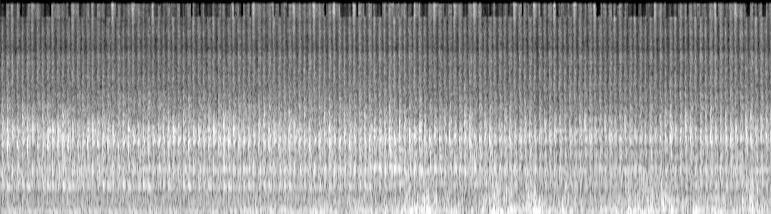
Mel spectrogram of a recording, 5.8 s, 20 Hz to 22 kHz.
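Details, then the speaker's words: Peugeot XD2 diesel at idle, before the injectors were removed, tested and adjusted: uneven, lumpy beat with irregular stumbles in the knock. Owner suspects a misfire, possibly on one cylinder; cause not confirmed. "Now what's going on here? Kom eens kijken, wat gaat hier aan? This thing has a misfire, I think."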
